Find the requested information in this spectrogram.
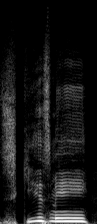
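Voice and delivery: high called-out excuse me; yelled excuse me. Retold or imitated. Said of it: "I yelled".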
